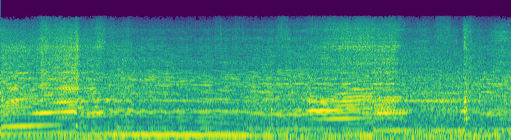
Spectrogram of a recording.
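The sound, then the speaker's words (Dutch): A naturally aspirated car engine revs loudly and steadily, its pitch climbing and dropping through several gear-like steps, with a low rumbling drone throughout and no one speaking. “Het heerlijke is, atmosferische blok, het is natuurlijk enorm zeg maar, te doseren.”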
